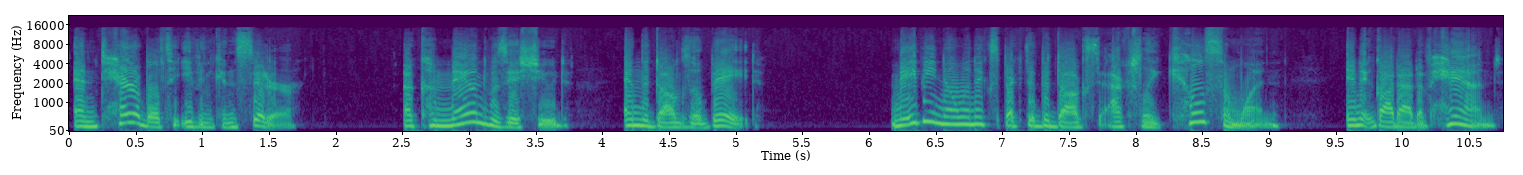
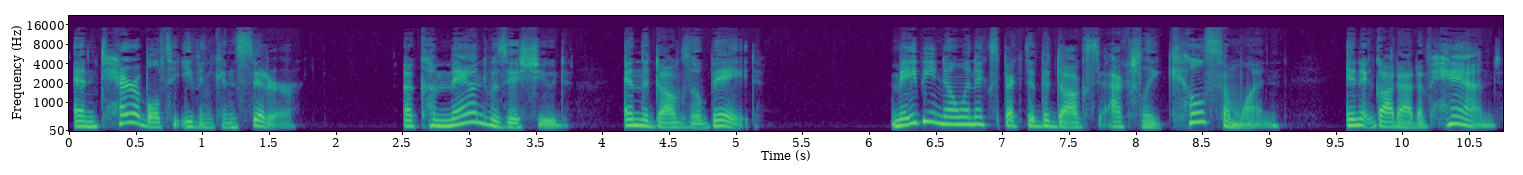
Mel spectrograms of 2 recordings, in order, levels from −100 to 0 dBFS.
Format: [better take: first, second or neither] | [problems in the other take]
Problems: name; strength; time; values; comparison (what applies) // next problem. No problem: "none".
second | distortion; slight; 10 dB below the speech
